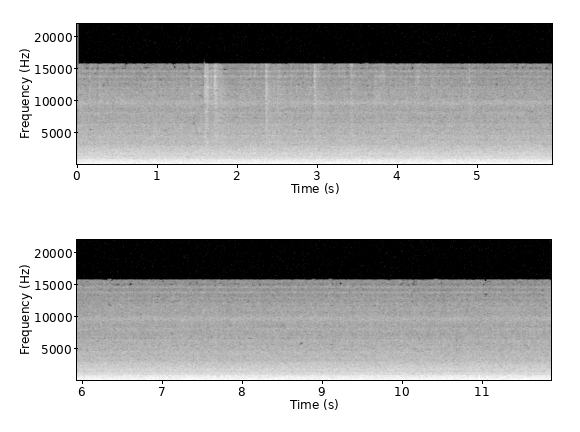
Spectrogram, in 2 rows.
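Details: GE window air conditioner AHC12LYW1/ACH14AZW1 (12,000 BTU) running after DIY control-board bypass of the 88-symbol/beeping shutdown fault; steady, even rush of air over a low hum, fan on high, normal running.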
